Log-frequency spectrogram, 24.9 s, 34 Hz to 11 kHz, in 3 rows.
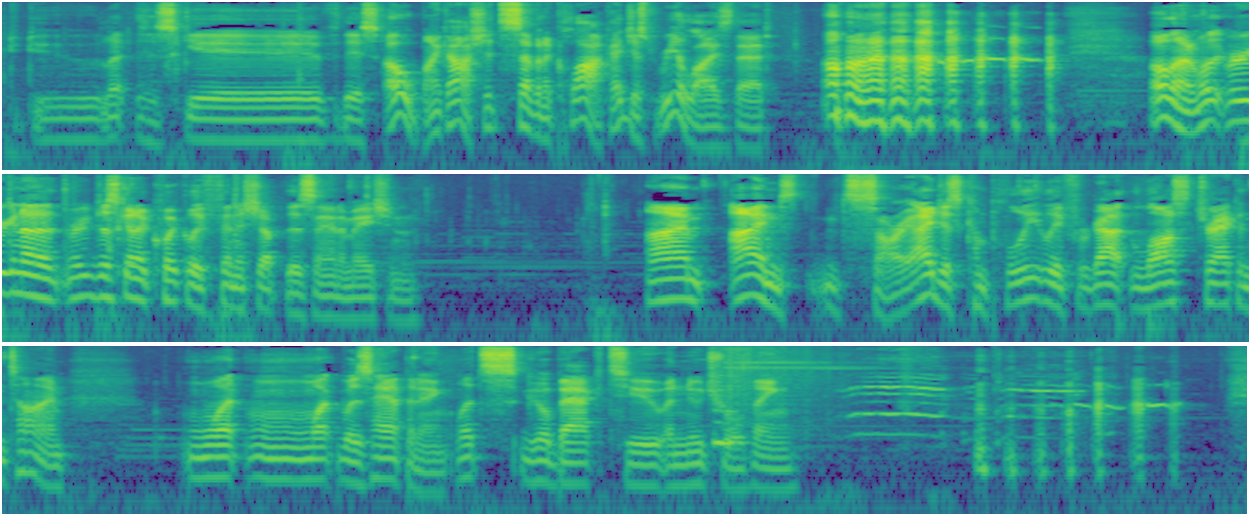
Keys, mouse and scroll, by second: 1.8 KP_0, 7.8 click, 8.2 space, 8.9 KP_0, 9.7 space, 11.1 right click, 12.2 c, 16.6-19.4 drag.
